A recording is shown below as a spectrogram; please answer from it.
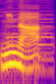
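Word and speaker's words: みんな: uh mina uh or mina in in our case uh accented on the last uh syllable in both cases means everyone everybody and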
